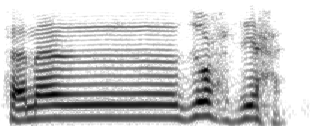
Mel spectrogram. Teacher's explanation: بخفي النون، بجيب الغنه اللي بيبقى من النون الغنه · Term: الاخفاء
